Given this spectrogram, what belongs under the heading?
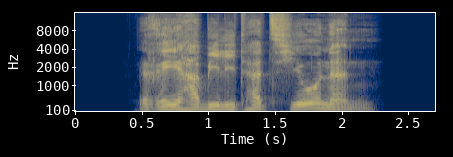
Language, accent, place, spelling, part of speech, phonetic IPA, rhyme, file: German, Germany, Berlin, Rehabilitationen, noun, [ˌʁehabilitaˈt͡si̯oːnən], -oːnən, De-Rehabilitationen.ogg
- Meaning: plural of Rehabilitation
